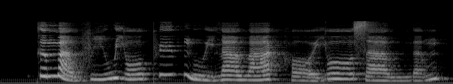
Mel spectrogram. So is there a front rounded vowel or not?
yes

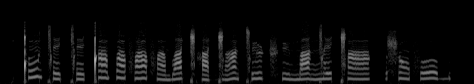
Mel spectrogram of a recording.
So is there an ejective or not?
no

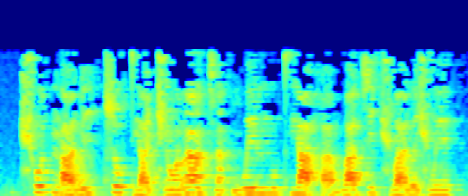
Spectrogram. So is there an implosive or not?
no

